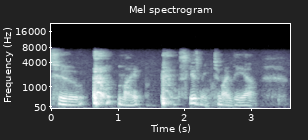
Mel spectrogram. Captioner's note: coughs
